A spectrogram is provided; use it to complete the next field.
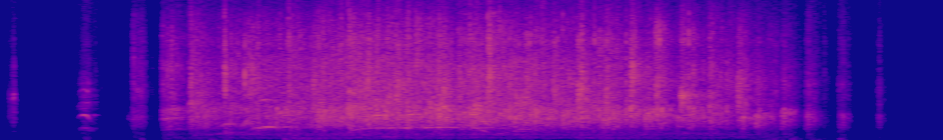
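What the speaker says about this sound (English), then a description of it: "One more round of applause." Applause from a high school TEDx audience swells from a few scattered claps into a full round lasting several seconds, then thins back out to isolated claps and thumps.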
